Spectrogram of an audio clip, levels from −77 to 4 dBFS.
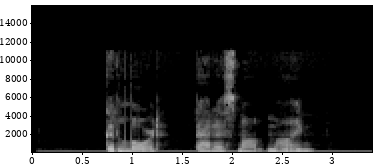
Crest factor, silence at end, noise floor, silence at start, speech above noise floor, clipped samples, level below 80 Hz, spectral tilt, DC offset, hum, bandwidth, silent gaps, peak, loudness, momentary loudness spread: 20 dB; 0 s; -52 dBFS; 0.3 s; 25 dB; under 0.1%; -62 dBFS; -4.5 dB/octave; under 0.1%; none; 11.5 kHz; none; -10 dBFS; -29 LUFS; 8 LU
